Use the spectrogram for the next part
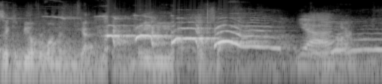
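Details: Extremely vocal dog Finn whines during come-when-called training with an e-collar: a few thin, high whimpers slide and dip, one ending in a falling curl, with a person talking before and after.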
